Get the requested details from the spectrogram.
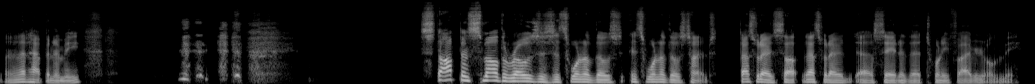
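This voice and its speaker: Earnest fifty-year-old man, low dry voice. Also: expressive, moderate pace, long pauses, dry recording. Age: 50s. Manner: earnest, reflective, repeats phrases while thinking. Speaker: podcast guest, creative executive. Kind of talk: casual reflective interview talk.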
